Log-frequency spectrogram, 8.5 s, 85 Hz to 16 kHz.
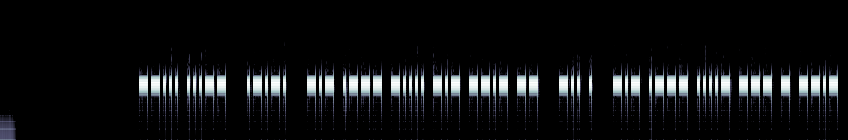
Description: Morse code, heard as a keyed tone, about 43 wpm, 700 Hz. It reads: 73 <AR> KJ6KQM DE KJ4OTQ
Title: Practice QSO - Exchange 4 - Ending - 40wpm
